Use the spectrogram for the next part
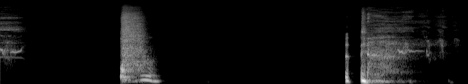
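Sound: sneeze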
